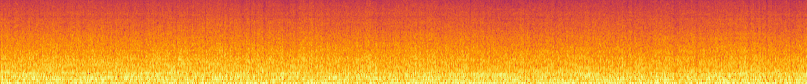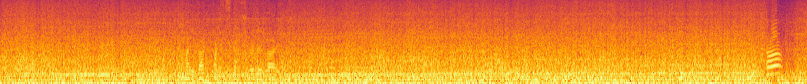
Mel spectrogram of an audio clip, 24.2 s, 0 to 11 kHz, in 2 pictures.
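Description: Yamaha YZF-R6 inline-four engine running steadily at freeway cruising speed, with heavy wind rush over the microphone. The engine note sags slightly midway and rises again near the end.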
